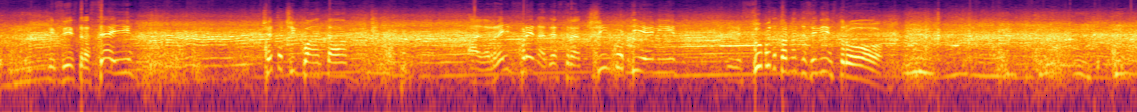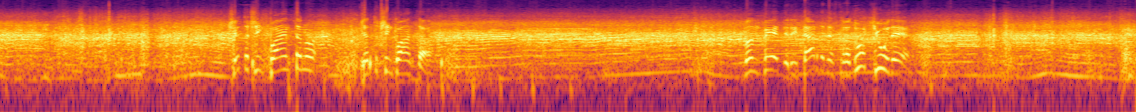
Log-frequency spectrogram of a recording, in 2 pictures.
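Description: A rally car engine revs hard, rising and falling in pitch as gears change.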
